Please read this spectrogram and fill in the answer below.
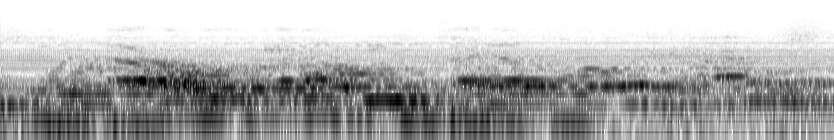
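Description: Quran recitation: a single voice chanting Arabic verses in long, melodic held notes.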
